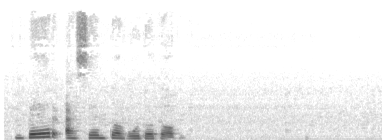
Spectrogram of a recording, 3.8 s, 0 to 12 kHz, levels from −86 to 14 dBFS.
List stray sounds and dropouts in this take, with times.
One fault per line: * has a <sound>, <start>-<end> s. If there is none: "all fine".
all fine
